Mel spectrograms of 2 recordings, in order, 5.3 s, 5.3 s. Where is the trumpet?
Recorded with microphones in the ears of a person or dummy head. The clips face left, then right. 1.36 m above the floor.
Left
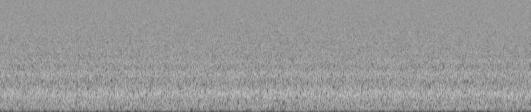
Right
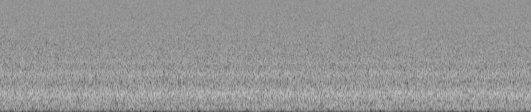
No trumpet in this recording.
